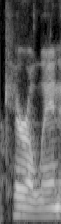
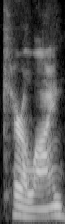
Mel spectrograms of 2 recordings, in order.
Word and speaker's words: Caroline: I was called her Caroline. It's actually Caroline, like Sweet Caroline. So take it away, guys. Introduce yourselves. Go on then, young lady. Hi, I'm Caroline, and this is...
